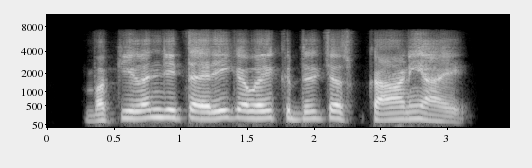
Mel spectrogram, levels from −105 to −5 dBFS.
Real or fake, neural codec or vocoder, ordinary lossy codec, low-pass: fake; codec, 16 kHz, 0.7 kbps, FocalCodec; MP3, 96 kbps; 7.2 kHz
